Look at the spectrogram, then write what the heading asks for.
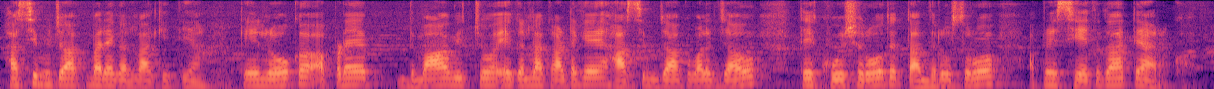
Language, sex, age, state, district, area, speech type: Punjabi, female, 45-60, Punjab, Patiala, urban, spontaneous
